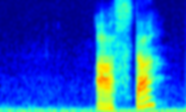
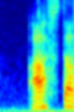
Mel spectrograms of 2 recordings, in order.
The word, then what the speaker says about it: hasta: Aasta la vista. Aasta la vista. Now, I'm sure you noticed, as we've said in earlier lessons, that you don't pronounce the h in aa.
